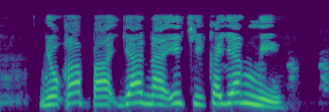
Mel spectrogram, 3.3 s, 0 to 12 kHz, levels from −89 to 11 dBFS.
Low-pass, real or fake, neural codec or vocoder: 7.2 kHz; real; none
